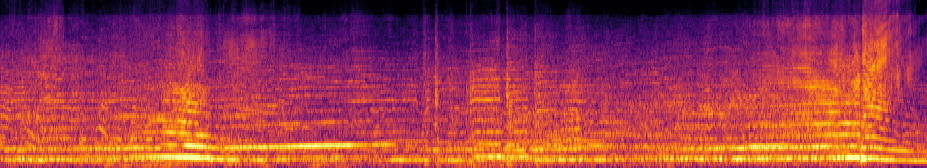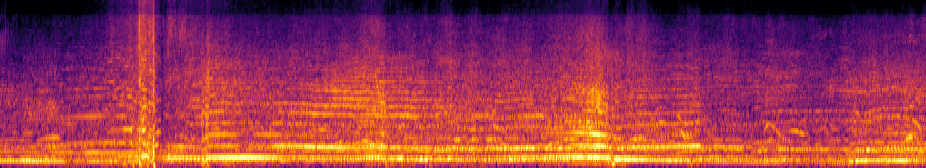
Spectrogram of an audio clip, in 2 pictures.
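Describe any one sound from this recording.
Race car engines roar around a dirt track.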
